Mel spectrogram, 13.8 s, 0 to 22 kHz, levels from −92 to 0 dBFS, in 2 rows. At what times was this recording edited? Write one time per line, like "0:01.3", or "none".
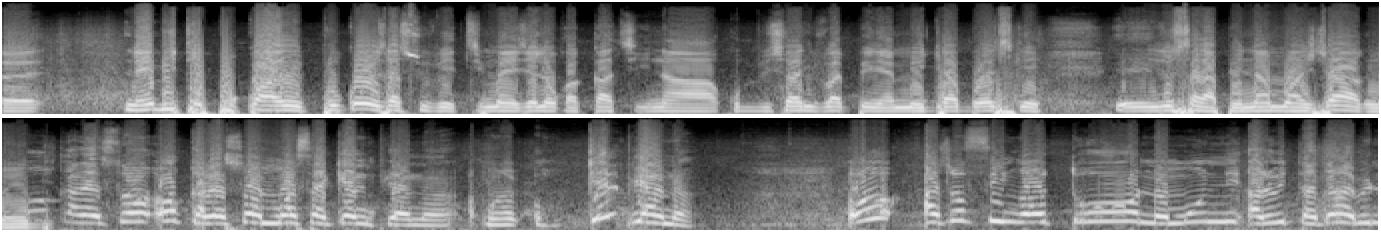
0:09.1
